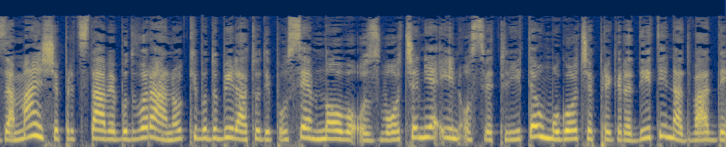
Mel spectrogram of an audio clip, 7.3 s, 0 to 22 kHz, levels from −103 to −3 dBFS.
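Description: Throughout the speech, the top end stops dead at about 14.1 kHz, and two textures of coding damage sit on top of each other. That layered character is the sign of transcoding between lossy codecs. The sound likely passed through a Vorbis encode near 50 kbit/s and then an AAC-LC encode around 64 kbit/s. The second codec spent its bits re-encoding the first one's artefacts while adding its own, and the band limit survived.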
